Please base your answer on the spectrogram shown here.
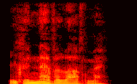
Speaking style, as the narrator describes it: he said flatly

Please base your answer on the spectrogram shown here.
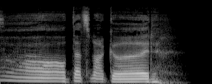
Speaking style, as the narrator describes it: I groaned

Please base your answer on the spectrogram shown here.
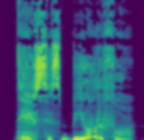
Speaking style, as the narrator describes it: Emma whispered

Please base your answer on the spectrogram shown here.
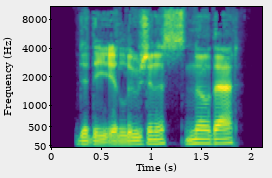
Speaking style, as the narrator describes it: Kairos asked

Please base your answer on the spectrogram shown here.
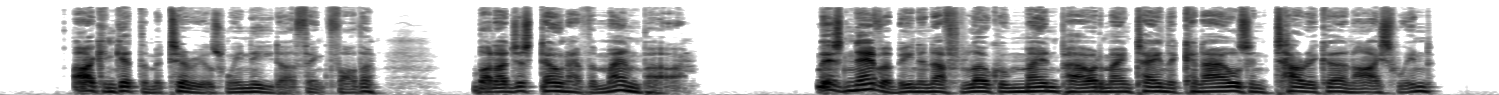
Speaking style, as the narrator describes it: Magruder said with a sigh

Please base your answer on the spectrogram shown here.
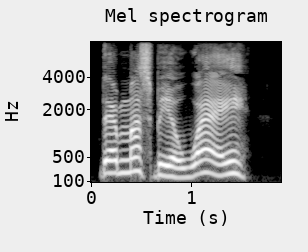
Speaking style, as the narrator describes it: Duncan cried

